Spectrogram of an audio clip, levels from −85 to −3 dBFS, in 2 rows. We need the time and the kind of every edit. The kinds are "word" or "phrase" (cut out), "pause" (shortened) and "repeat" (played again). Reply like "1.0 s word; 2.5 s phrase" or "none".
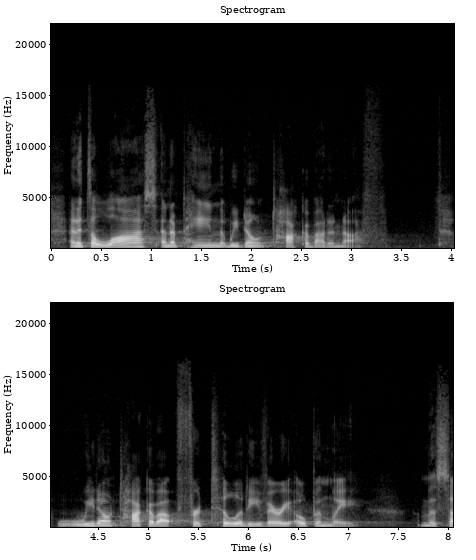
none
